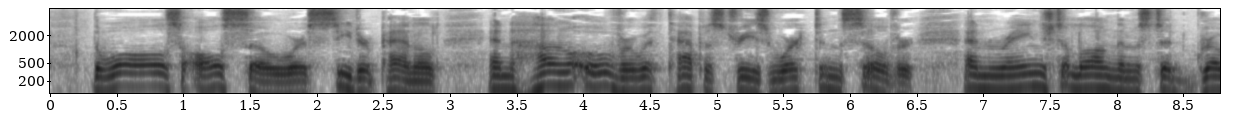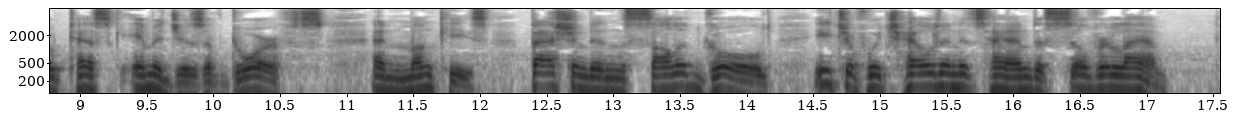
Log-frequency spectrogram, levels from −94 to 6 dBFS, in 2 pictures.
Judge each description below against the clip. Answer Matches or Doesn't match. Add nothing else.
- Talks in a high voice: Doesn't match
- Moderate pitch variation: Matches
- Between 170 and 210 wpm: Doesn't match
